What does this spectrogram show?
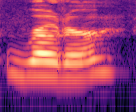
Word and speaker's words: Rotter: name at the top it looks like rotters but he pronounces it rotor so rotor's expectancy reinforcement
